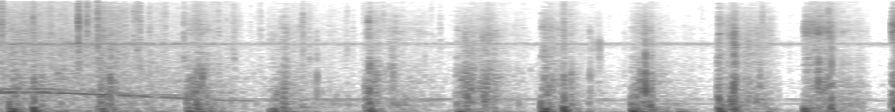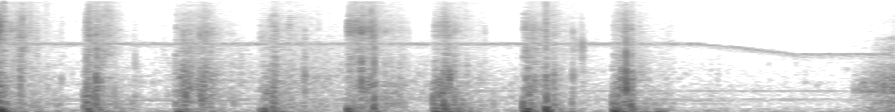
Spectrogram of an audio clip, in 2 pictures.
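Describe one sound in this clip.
Heavy footsteps thud at a steady pace.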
